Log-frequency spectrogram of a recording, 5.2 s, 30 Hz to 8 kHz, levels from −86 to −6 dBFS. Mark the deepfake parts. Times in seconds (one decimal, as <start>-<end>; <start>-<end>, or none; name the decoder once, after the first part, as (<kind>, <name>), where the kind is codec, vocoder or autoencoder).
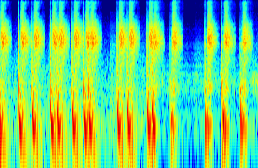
3.1-5.2 (codec, ZipCodec)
